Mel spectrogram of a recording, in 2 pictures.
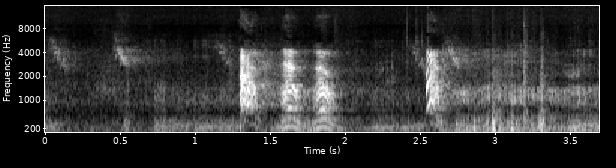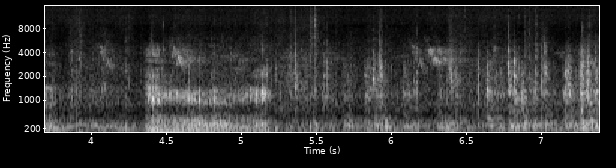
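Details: Irish Setter puppies, seven weeks old, of the S litter at the Altheimer Herrenwiesen kennel: a quick run of three sharp barks, then a fourth, followed by rough, low growling and scuffling noises from the playing litter.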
